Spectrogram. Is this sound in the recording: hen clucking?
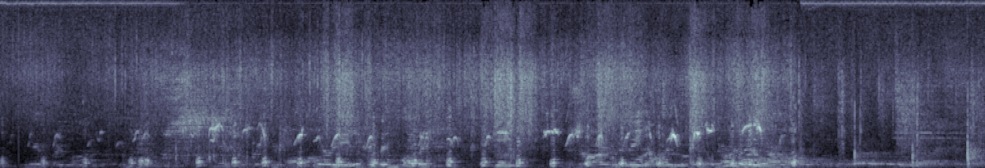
yes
